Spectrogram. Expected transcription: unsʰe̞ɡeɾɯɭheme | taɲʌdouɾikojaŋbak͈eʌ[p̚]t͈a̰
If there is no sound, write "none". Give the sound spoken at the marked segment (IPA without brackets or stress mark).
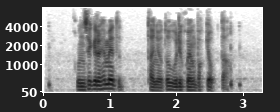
p̚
